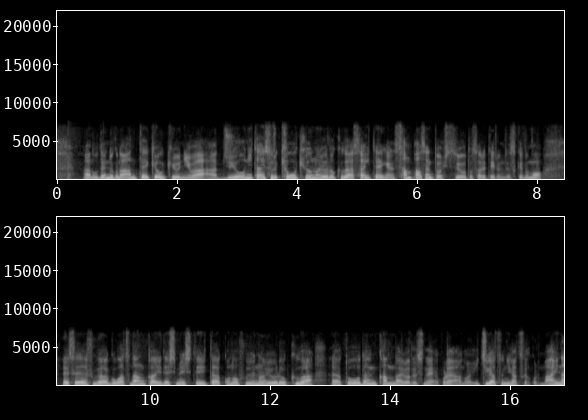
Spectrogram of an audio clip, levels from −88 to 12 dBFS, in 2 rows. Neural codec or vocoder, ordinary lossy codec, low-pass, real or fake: none; Opus, 16 kbps; 7.2 kHz; real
